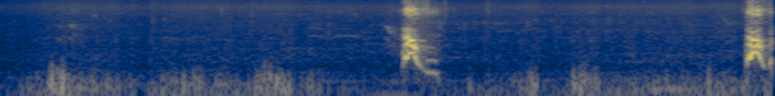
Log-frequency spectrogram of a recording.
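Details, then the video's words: Dog barking singly: two isolated, abrupt barks several seconds apart, separated by low rumbling background noise. "Qeni duke Lehur The dog is barking"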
